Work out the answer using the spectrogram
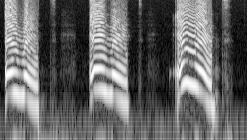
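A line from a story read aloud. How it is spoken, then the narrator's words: Shouting. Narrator (Turkish): diye bağırdı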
